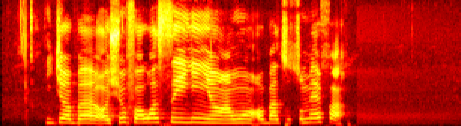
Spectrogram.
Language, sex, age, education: Yoruba, female, 30-45, tertiary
